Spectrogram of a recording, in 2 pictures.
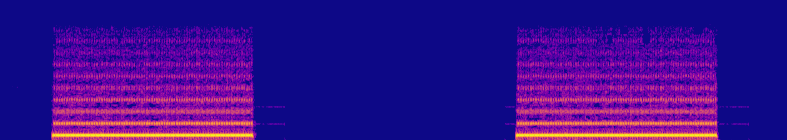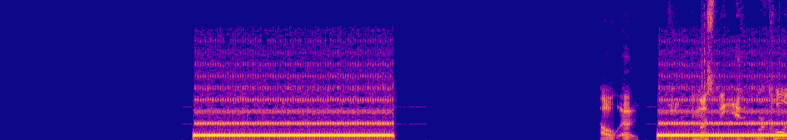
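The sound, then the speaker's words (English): A telephone line tone plays as a call is placed. There are three long, steady, mid-pitched tone bursts separated by silent gaps, then a brief clatter and a fourth tone beginning. “can you get us on the line right now and dial for us? Let's do it.”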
